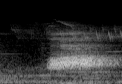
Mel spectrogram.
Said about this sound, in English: A rasping caw came from the crow's beak. It sounded hungry, almost desperate.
